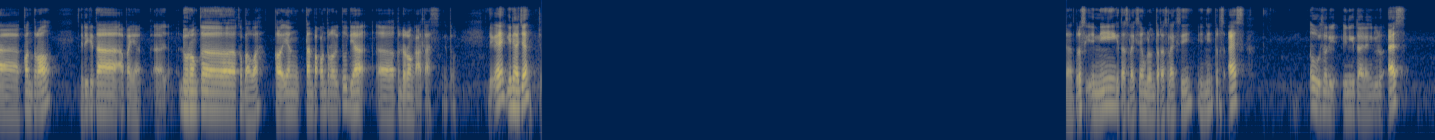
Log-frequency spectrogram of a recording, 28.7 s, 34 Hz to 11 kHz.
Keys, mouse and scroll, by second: 0.0 ctrl+click, 2.2 click, 2.5 ctrl+click, 2.7 ctrl+click, 3.6 click, 4.6 click, 5.3 click, 5.5 ctrl+click, 5.7 ctrl+click, 6.3 ctrl+click, 6.3 middle click, 6.5-6.9 scroll down 4, 6.8 middle click, 7.1-8.2 scroll up 3, 7.2 shift+middle click, 8.4 shift+a, 9.8 click, 10.8 middle click, 12.0-12.4 scroll down 4, 12.2 middle click, 12.8-13.9 scroll up 5, 13.0 shift+middle click, 13.4 middle click, 13.9 middle click, 14.1 shift+middle click, 14.8 middle click, 15.7 Tab, 16.1 middle click, 17.0 right click, 17.0 scroll up 2, 17.2 alt+shift+right click, 18.0 KP_7, 18.5 shift+middle click, 18.8-19.4 scroll down 4, 19.0 shift+middle click, 19.4 click, 20.9 shift+middle click, 20.9-22.2 scroll up 6, 21.6 shift+right click, 22.2 shift+middle click, 22.8 shift+right click, 23.5 shift+middle click, 24.2 shift+right click, 24.7 s, 27.0 click, 28.4 scroll down 4, 28.4 s, 28.6 Tab.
